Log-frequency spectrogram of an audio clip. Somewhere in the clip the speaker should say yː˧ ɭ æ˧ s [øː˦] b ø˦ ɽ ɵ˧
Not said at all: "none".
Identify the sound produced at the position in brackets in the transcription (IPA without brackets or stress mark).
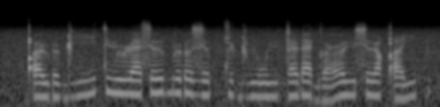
øː˦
